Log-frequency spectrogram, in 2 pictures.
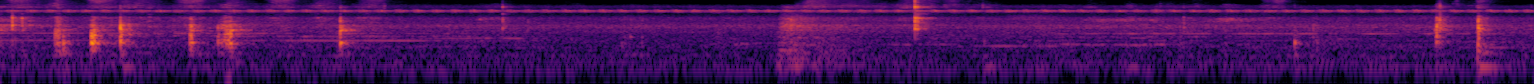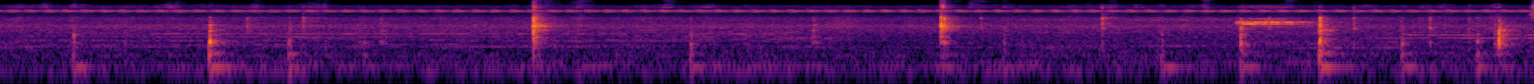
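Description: A rolling pin works coriander paratha dough on a flat board with a light dusting of flour, making irregular sharp taps and knocks against a quiet room with a faint steady high whine.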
